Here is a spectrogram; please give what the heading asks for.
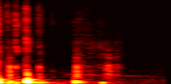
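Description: Several crisp keystrokes on a computer keyboard, clicking in an uneven rhythm for about a second before trailing off into quiet. No one speaks.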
